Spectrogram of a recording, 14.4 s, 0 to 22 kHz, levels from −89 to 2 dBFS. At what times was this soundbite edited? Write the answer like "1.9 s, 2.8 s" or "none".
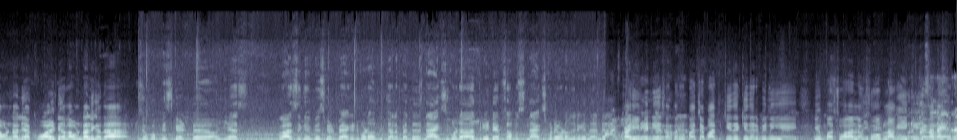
2.1 s, 6.3 s, 9.1 s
